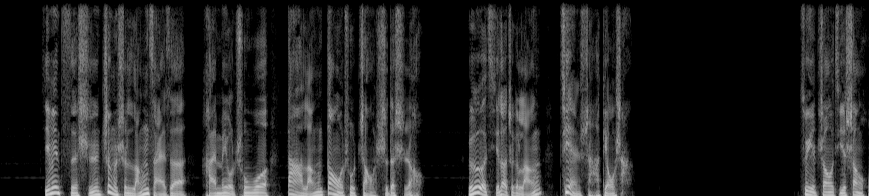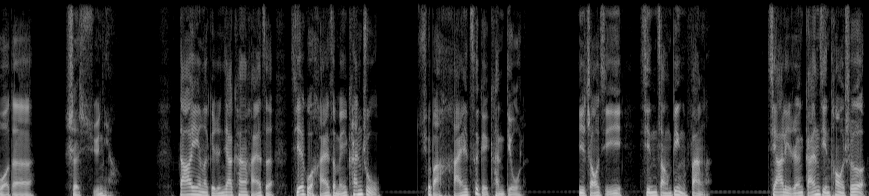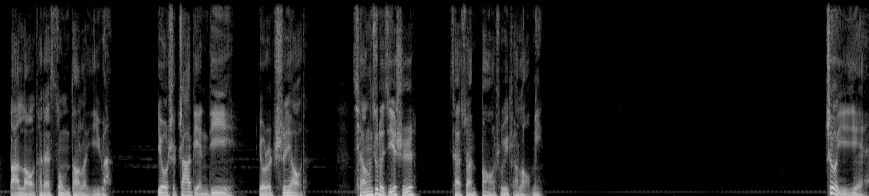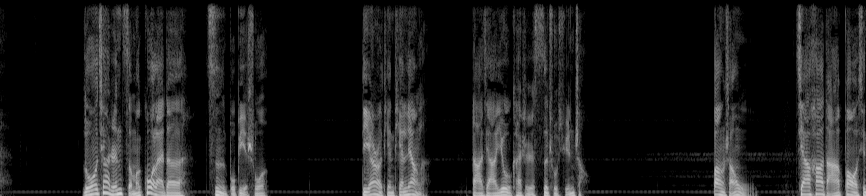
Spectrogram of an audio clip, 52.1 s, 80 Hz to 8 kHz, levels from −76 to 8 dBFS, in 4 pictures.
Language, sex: Chinese, male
